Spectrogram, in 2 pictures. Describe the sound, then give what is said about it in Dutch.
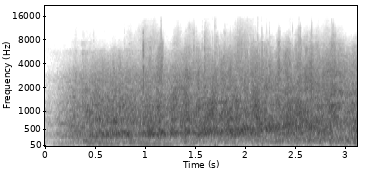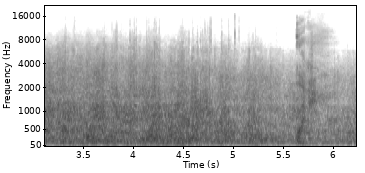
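The thunderous, steady roar of an F-35 (JSF) fighter jet engine, a dense rumbling blast that swells in quickly and holds loud for several seconds with a brief crackle near the end. “Dat is toch onmiskenbaar de JSF, of moet ik zeggen F-35.”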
